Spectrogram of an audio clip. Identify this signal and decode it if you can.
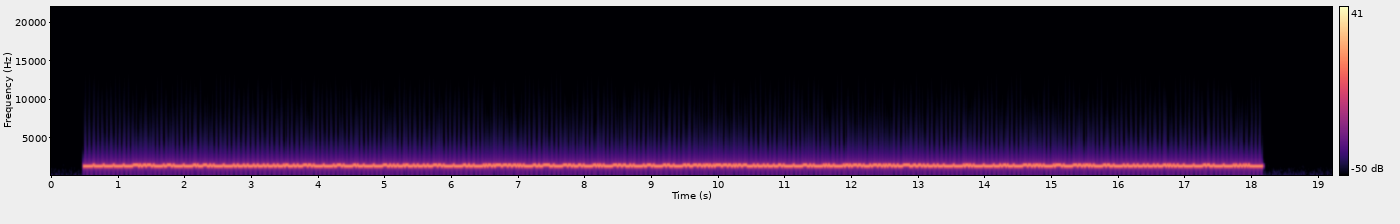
RTTY (50 baud, 170 Hz shift), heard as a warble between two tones, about 1360 Hz centre. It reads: AGN? AGN? PSE RPT UR CALL DE SM7NYD K S58DKG DE DL4LFY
